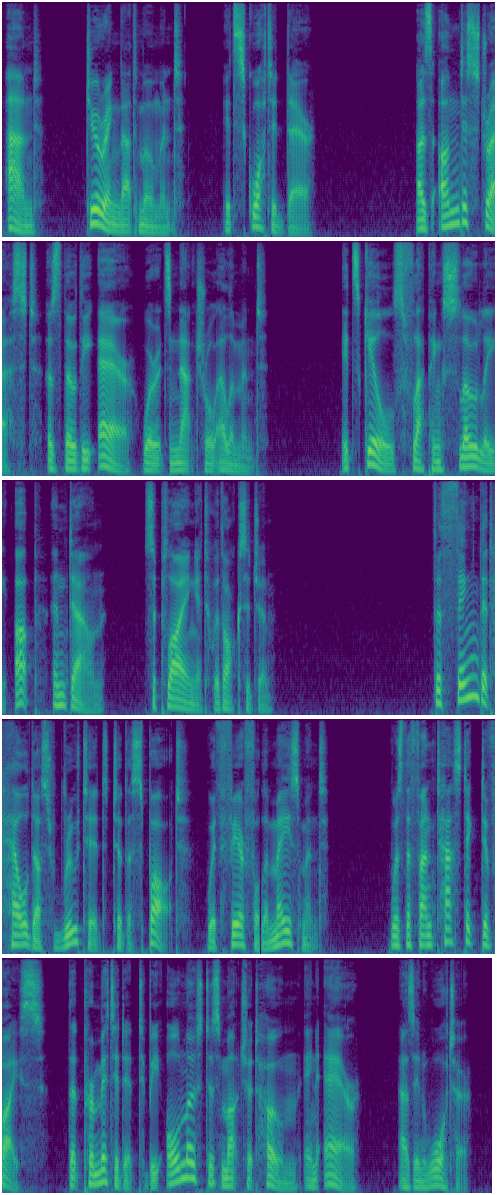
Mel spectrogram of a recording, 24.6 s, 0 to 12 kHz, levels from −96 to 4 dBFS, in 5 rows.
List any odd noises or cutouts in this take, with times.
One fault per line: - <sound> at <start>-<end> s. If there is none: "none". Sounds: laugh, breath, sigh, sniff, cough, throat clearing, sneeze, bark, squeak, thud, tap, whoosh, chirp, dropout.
- dropout at 17.4-17.4 s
